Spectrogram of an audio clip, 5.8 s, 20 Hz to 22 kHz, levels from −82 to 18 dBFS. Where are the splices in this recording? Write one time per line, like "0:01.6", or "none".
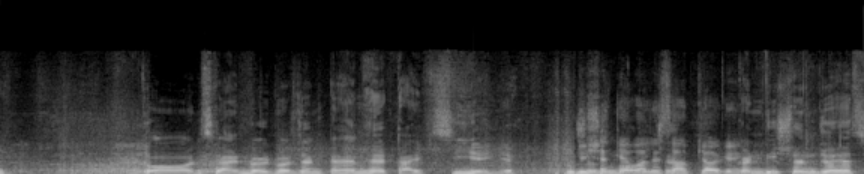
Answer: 0:03.8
